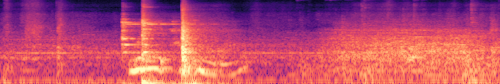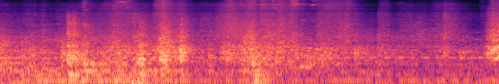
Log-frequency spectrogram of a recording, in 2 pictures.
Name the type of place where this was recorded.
elevator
